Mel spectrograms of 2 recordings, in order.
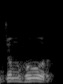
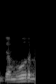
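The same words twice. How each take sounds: First: जमहूर said as jum-hoor with a short u in the first syllable; correct pronunciation. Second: जमहूर said as jam-hoor with a short a in the first syllable; common mispronunciation. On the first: Teacher showing students the right way, careful jum-hoor. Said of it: "जीम की पेश जमहूरी होता है". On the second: Teacher imitating how students misread it, jam-hoor. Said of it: "उसको अक्सर लोग उसको जमहूर पढ़ देते हैं". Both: Shown as a demonstration.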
